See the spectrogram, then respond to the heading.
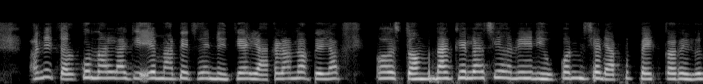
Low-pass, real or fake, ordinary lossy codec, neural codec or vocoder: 7.2 kHz; fake; none; codec, 16 kHz in and 24 kHz out, 0.6 kbps, FireRedTTS-2 codec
